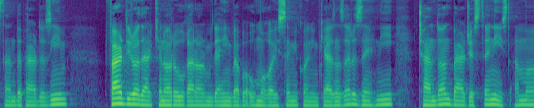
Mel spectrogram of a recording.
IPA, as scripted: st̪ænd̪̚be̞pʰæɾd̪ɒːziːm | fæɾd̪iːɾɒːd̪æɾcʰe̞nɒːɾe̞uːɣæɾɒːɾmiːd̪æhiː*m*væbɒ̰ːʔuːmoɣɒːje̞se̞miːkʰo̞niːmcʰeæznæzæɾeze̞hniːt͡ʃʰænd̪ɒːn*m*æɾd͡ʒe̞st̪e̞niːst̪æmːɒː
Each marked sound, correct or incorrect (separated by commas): correct, incorrect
